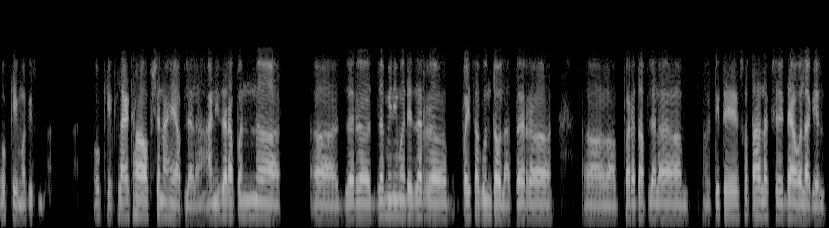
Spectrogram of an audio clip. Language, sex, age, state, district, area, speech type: Marathi, male, 18-30, Maharashtra, Nanded, rural, conversation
